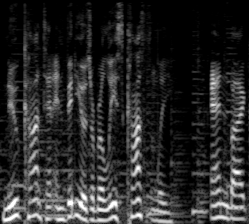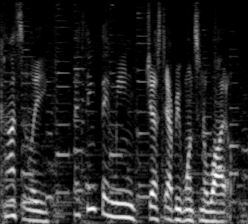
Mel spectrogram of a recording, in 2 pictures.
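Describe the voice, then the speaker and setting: A woman's voice: low-pitched, a little fast. A woman reading a comedic podcast ad, playful, self-deprecating and tongue-tied. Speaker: sponsor announcer. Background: music with brass and guitar.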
